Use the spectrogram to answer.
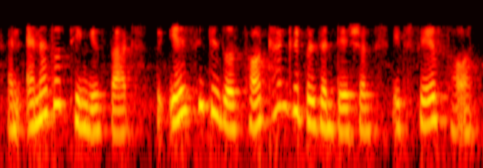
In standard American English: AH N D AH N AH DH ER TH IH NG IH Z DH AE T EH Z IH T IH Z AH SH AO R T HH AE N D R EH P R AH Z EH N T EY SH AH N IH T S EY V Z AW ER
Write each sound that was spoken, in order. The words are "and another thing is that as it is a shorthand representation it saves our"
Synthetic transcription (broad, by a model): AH N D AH N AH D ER T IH NG IH Z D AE T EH S IH T IH Z AH S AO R T HH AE N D R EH P R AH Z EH N T EY SH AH N IH T S EY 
